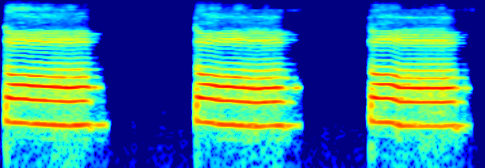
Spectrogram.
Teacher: زبان کا پچھلا حصہ تالو کی طرف بلند ہوگا تاکہ آواز موٹی ہو جائے. · زبان کی نوک سامنے والے دو دانتوں کی جڑ سے لگے گی. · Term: لیٹر تو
